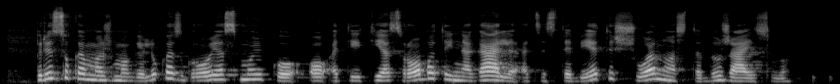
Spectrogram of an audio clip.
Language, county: Lithuanian, Panevėžys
